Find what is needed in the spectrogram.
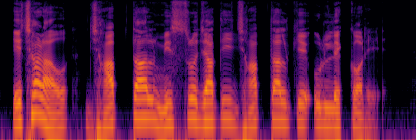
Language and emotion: Bengali, neutral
